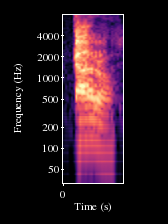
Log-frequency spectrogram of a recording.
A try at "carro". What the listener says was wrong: Roll the R. Carro.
